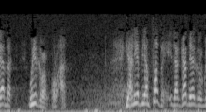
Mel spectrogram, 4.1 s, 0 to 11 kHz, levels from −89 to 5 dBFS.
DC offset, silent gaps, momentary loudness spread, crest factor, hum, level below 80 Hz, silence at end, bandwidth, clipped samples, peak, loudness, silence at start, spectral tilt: 0.8%; none; 19 LU; 18 dB; none; -40 dBFS; 0 s; 7.4 kHz; under 0.1%; -6 dBFS; -24 LUFS; 0 s; -7 dB/octave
